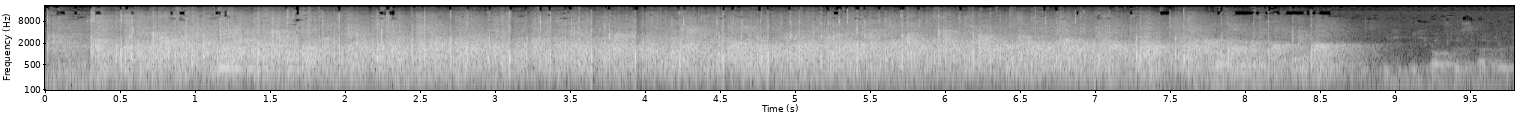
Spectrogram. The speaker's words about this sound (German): Applaus.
